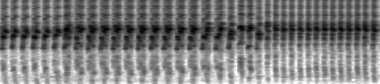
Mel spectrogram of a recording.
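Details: Lovebird latah gacor song, used to provoke rivals in songbird contests: rapid, slightly squeaky high chatter notes in even pulses, turning more uniform and clipped in the last seconds.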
